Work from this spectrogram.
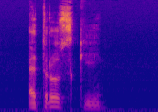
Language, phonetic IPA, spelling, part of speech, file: Polish, [ɛˈtrusʲci], etruski, adjective / noun, Pl-etruski.ogg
